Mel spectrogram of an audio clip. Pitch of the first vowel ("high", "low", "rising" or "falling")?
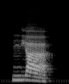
falling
